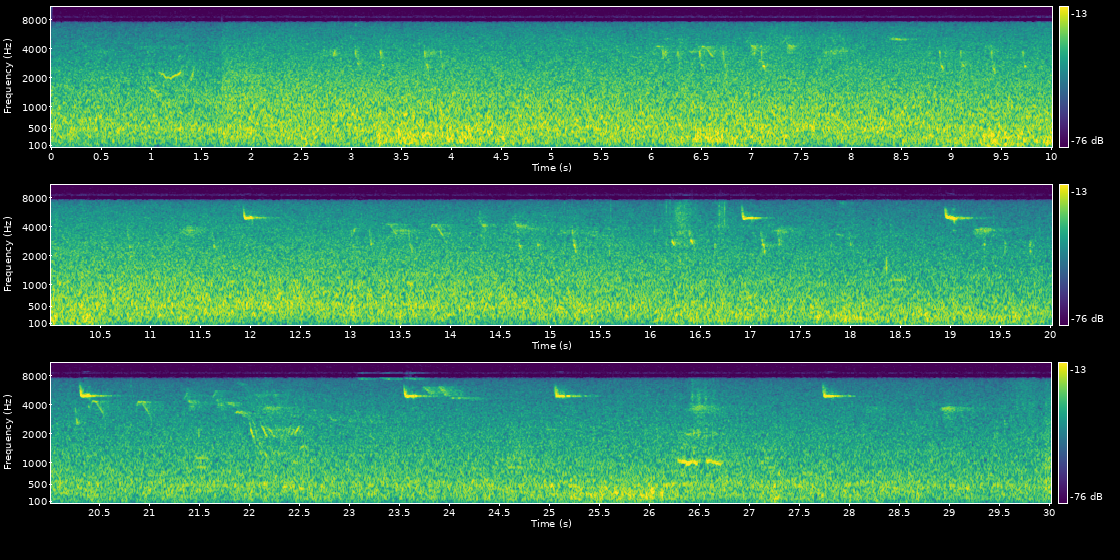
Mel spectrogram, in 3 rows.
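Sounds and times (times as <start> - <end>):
steady background hiss: 0.0 - 30.0
faint bird calls: 21.8 - 22.7, 26.3 - 26.8.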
